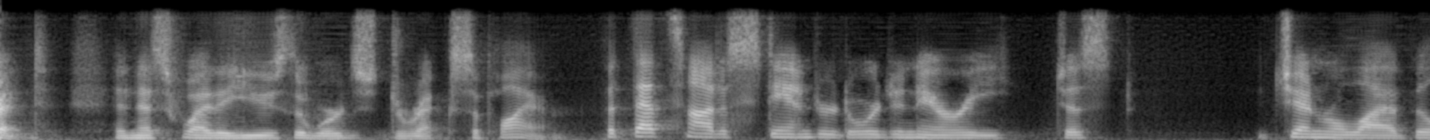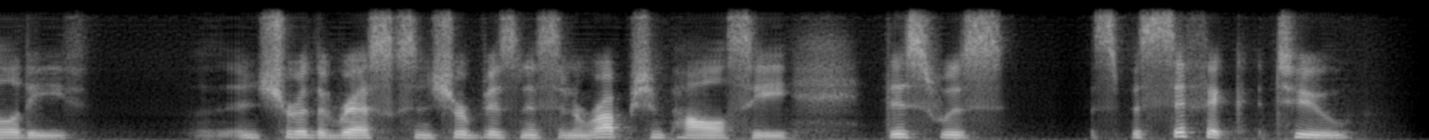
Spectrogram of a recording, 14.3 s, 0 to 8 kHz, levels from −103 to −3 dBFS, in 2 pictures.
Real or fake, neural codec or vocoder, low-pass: fake; codec, 16 kHz, about 1 kbps, DyCAST, with the encoder's durations; 7.2 kHz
